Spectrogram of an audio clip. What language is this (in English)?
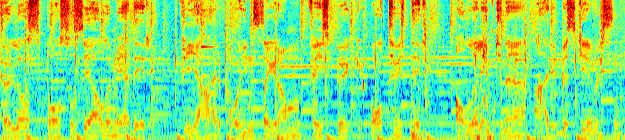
Norwegian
